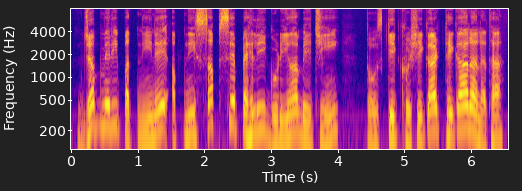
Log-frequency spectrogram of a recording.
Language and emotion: Hindi, happy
